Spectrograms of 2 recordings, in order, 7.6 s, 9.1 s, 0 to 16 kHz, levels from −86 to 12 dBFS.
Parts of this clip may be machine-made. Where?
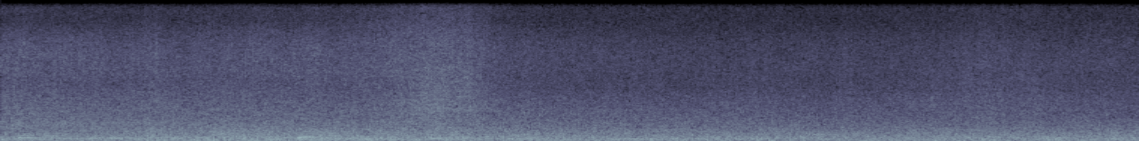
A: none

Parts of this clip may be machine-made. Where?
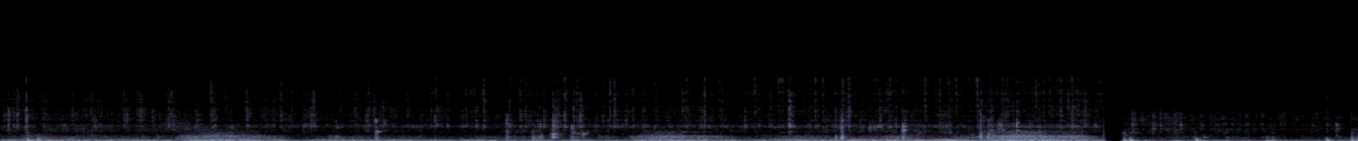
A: none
